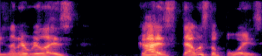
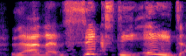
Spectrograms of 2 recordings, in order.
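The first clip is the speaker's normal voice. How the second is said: drawn-out, higher disbelief; slow; 7 semitones higher, much slower than usual. Real, not acted. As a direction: stretch the number out in awe. Marvelling at the number.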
